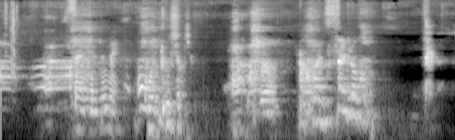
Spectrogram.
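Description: A young man speaks sternly.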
